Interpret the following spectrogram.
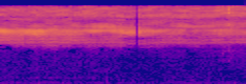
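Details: Screaming locust cicada, found and recorded up close: a steady, loud, high-pitched buzzing drone that holds unbroken for the whole stretch, with only a faint low rumble underneath.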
